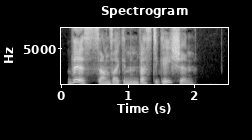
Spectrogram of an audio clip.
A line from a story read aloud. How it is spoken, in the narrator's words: she said firmly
